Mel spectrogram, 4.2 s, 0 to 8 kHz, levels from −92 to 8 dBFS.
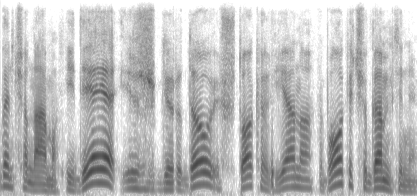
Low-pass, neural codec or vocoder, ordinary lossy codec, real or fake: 7.2 kHz; codec, 16 kHz, 4 kbps, FunCodec, trained on LibriTTS, 50 frames a second; Opus, 16 kbps; fake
